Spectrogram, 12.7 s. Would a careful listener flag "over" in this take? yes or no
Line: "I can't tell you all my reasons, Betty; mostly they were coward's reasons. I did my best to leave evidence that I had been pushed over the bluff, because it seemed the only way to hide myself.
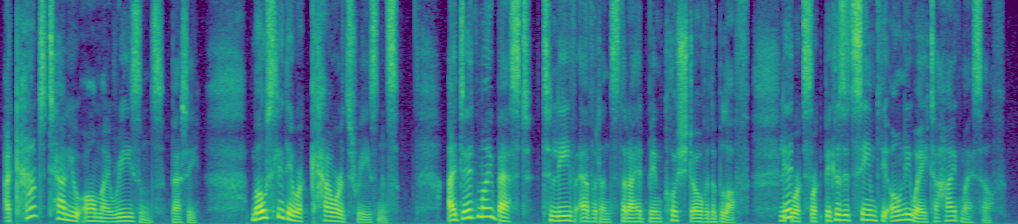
no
